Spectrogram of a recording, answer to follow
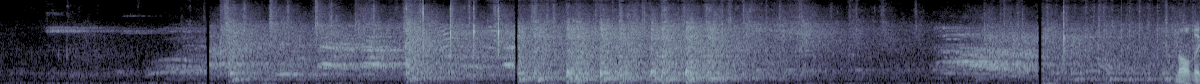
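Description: Table tennis rally: the ball clicking off the bats and bouncing on the table in quick succession, starting about two seconds in, with crowd voices and shouts in a large hall. The voices rise again near the end once the rally is over.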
